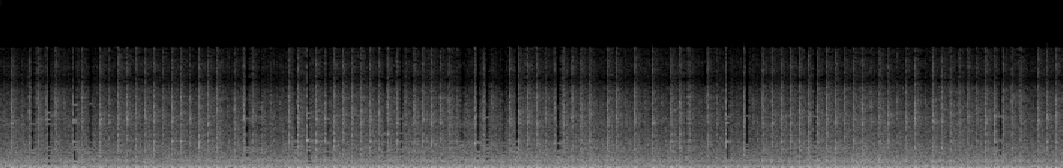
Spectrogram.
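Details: Giant Vac walk-behind leaf blower, primed, first run: loud even high-revving two-stroke buzz held at full throttle without stumbling; runs properly but the carb has no idle circuit.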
